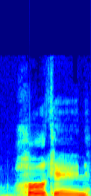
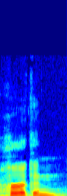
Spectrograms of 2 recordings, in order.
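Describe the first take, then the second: First: The name is said the ordinary standard way. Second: The name is said the local way.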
